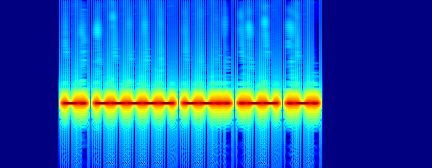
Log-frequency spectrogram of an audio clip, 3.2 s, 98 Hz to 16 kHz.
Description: Morse code, heard as a keyed tone, about 40 wpm, 700 Hz. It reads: N0ZWR
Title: USA Call Signs - 5 Characters - Repeated 3x - 40wpm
